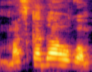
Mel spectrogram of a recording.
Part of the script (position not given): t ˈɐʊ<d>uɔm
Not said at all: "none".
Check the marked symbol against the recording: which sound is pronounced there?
ɡ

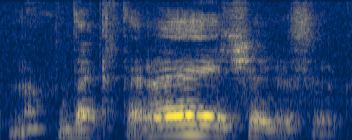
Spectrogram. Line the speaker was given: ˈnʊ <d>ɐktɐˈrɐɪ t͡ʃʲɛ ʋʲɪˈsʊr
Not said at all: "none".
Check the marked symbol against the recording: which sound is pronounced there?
d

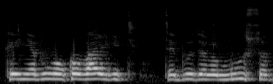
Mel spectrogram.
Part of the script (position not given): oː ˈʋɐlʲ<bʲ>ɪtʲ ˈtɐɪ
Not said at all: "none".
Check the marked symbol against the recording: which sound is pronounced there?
ɡʲ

